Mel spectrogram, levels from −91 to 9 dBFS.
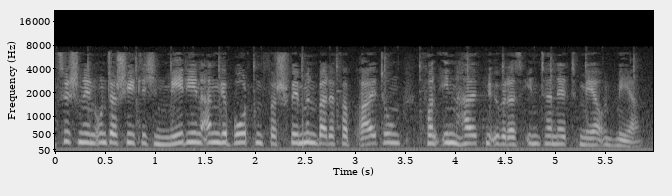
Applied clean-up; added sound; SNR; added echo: none; Clock; 17 dB; none.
